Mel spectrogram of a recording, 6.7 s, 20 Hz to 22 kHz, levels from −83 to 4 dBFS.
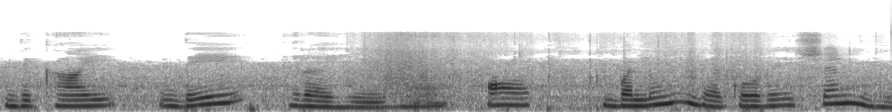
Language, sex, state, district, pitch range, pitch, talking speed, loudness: Hindi, female, Madhya Pradesh, Umaria, 170-205 Hz, 180 Hz, 70 wpm, -17 LUFS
